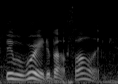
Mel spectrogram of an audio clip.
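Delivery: plain reading voice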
